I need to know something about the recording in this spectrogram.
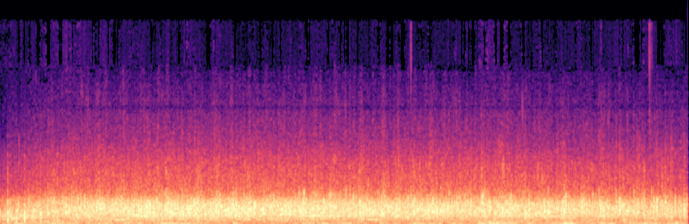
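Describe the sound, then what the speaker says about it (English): Sustained applause fills a large banquet hall at the White House Correspondents' Dinner, a thick, even roar of many hands clapping that holds at full strength for about ten seconds. "Please give them a big round of applause."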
